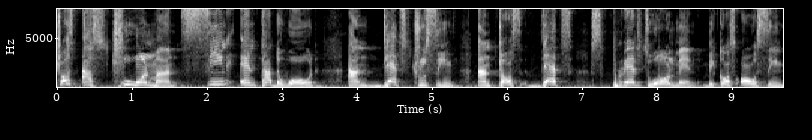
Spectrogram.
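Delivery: slow, deliberate reading pace.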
